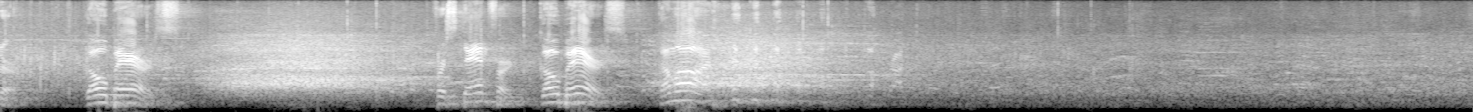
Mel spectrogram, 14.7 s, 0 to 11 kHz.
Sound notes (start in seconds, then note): 0.0 audience applauding; 6.9 laughs; 10.0 audience cheering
